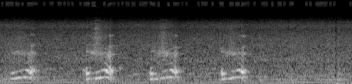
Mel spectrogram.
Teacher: Hambatan tidak terlalu kuat dan glotis dalam keadaan menyempit sehingga bunyi dialirkan dengan menggetarkan pita suara.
